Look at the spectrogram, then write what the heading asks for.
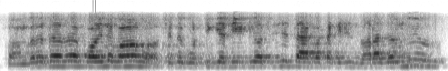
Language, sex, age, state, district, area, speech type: Odia, male, 45-60, Odisha, Khordha, rural, conversation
